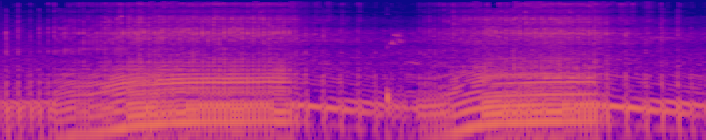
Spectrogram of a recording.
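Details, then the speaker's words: JCB petrol hedge trimmer, two-stroke, after fuel pipe repair, warmed up: revs up cleanly, drops back, revs again smoothly under blade load; idles nicely by itself, not much smoke, runs fine. "it's running fine by itself sticking over nicely not much smoke"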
